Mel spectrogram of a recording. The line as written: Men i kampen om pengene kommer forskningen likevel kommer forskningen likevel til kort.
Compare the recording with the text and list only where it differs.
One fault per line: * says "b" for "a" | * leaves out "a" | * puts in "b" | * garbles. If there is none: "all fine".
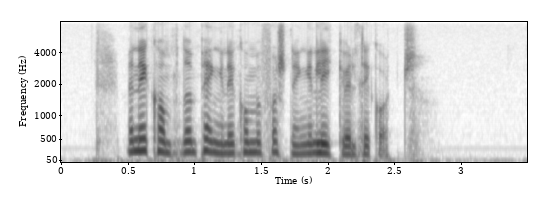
* leaves out "kommer forskningen likevel"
